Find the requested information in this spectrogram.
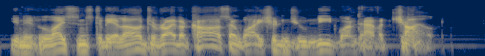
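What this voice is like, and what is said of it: Imitates another person's voice. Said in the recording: “That was my impersonation of”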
